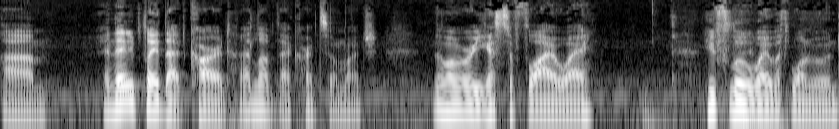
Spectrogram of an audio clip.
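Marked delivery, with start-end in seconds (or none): 1.8-2.8 heavy, dry sarcasm. Recounting an opponent's card from a tabletop match: sarcastic. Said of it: "absolutely no sarcasm in your voice".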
